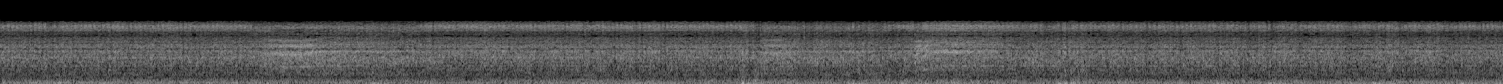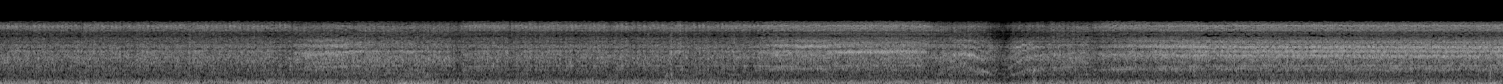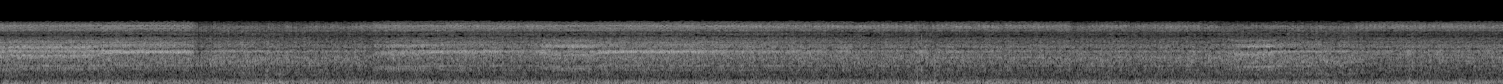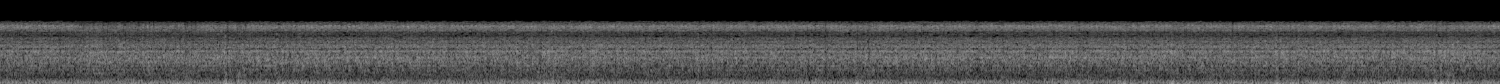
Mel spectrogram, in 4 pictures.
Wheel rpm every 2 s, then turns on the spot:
230, 230, 230, 230, 230, 230, 230, 240, 230, 230, 230, 230, 180, 210, 210, 220, 230, 230, 230, 230, 230, 230, 230, 230, 230, 240, 230, 230, 230, 230.
none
